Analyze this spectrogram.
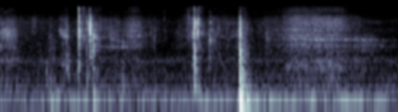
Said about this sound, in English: Let me take some water, because y'all ain't gonna like that.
